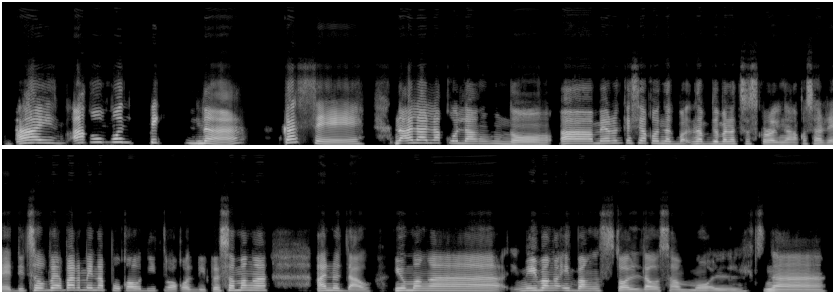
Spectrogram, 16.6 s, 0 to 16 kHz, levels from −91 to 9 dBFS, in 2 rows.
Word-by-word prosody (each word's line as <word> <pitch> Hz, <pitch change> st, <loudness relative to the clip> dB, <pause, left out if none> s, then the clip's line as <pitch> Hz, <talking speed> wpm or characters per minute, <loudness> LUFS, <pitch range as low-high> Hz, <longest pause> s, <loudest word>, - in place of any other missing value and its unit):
Ay, 305 Hz, +2 st, +4 dB, 0.2 s
ako 365 Hz, +5 st, +3 dB
muntik 350 Hz, -2 st, 0 dB, 0.2 s
na 250 Hz, 0 st, +3 dB, 0.4 s
kasi 220 Hz, -, +3 dB, 0.3 s
naalala 295 Hz, +3 st, +3 dB
ko 260 Hz, -, -4 dB
lang 245 Hz, -2 st, -1 dB, 0.2 s
‘no, 175 Hz, 0 st, 0 dB
ah, 245 Hz, 0 st, +4 dB
meron 260 Hz, +3 st, -2 dB
kasi 275 Hz, 0 st, -5 dB
ako 255 Hz, -2 st, -3 dB
nagba 230 Hz, -3 st, -2 dB
‘di 220 Hz, -1 st, 0 dB
ba 220 Hz, -, +2 dB
nagso-scroll 205 Hz, -4 st, -2 dB
nga 170 Hz, -2 st, -3 dB
ako 195 Hz, -, -10 dB
sa 195 Hz, -1 st, -1 dB
Reddit. 170 Hz, +2 st, -3 dB
So 250 Hz, -2 st, +1 dB
ba 260 Hz, -1 st, +2 dB
parang 270 Hz, 0 st, +2 dB
may 260 Hz, -, 0 dB
napukaw 225 Hz, -5 st, -1 dB
dito 200 Hz, -3 st, -6 dB
ako 175 Hz, -1 st, -3 dB
dito 160 Hz, +1 st, -7 dB
sa 185 Hz, +8 st, +1 dB
mga 255 Hz, 0 st, +2 dB, 0.5 s
ano 235 Hz, +2 st, +3 dB
daw, 150 Hz, -6 st, -1 dB, 0.2 s
yung 240 Hz, 0 st, +1 dB
mga 240 Hz, -1 st, +1 dB, 0.9 s
may 240 Hz, +2 st, +3 dB
mga 255 Hz, -1 st, +2 dB
ibang 215 Hz, -2 st, -1 dB
stall 185 Hz, -3 st, -2 dB
daw 170 Hz, 0 st, +1 dB
sa 170 Hz, -2 st, -4 dB
mall 130 Hz, -2 st, -4 dB, 0.5 s
na, 165 Hz, -3 st, +1 dB
230 Hz, 155 wpm, -23 LUFS, 180-260 Hz, 0.9 s, Ay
